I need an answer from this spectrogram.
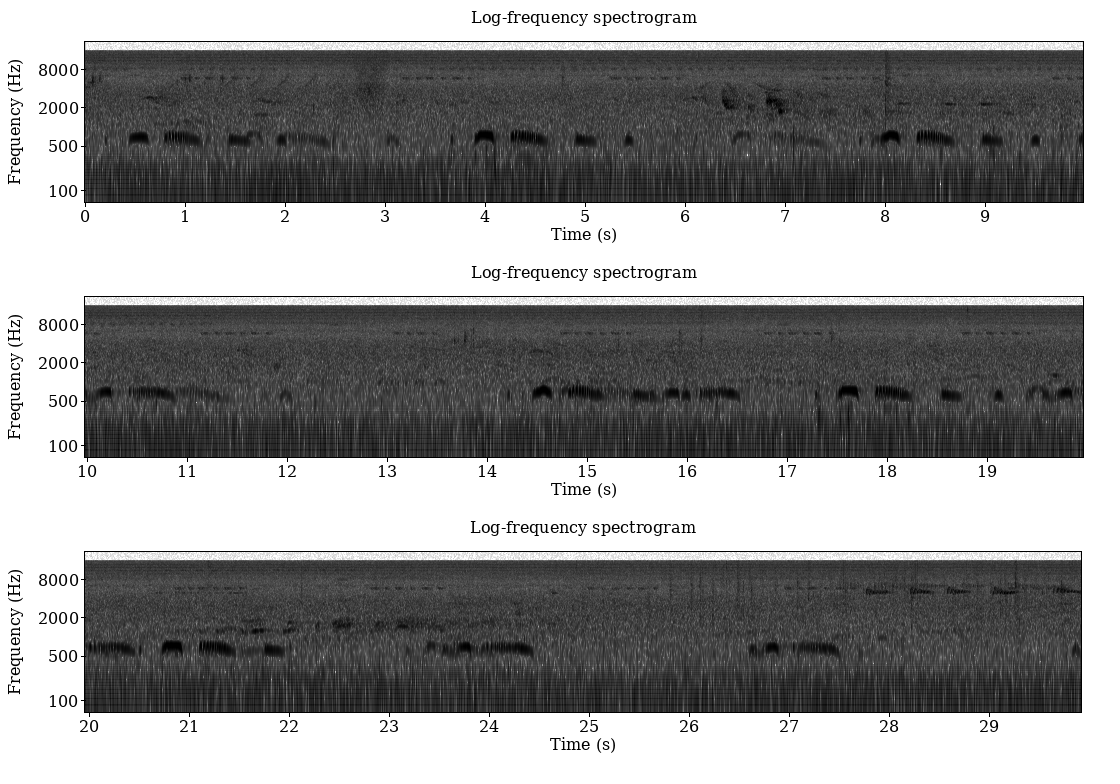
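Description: Bird calls in a forest: short, low phrases of a few notes each, repeated every second or two, over faint, evenly repeated high chirps.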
